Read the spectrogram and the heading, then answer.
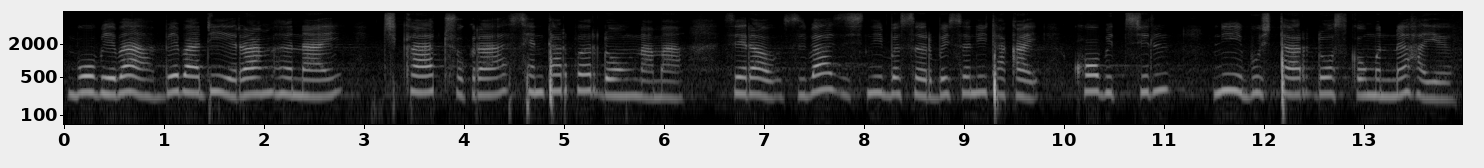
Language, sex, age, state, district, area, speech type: Bodo, female, 18-30, Assam, Kokrajhar, rural, read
